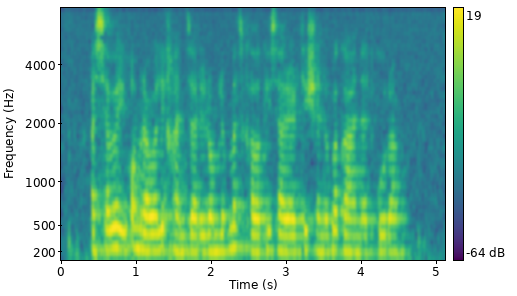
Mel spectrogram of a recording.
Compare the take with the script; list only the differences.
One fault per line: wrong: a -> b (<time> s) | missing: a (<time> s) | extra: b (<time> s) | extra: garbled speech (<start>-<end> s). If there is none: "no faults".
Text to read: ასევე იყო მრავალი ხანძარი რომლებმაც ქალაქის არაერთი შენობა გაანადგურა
no faults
